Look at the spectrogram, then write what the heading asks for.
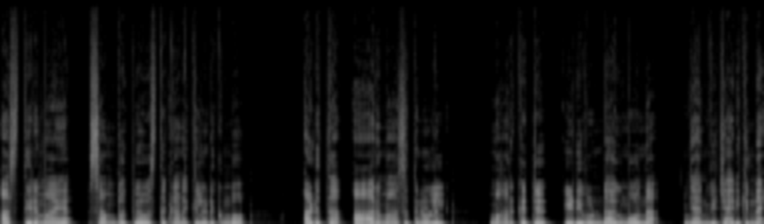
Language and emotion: Malayalam, sad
